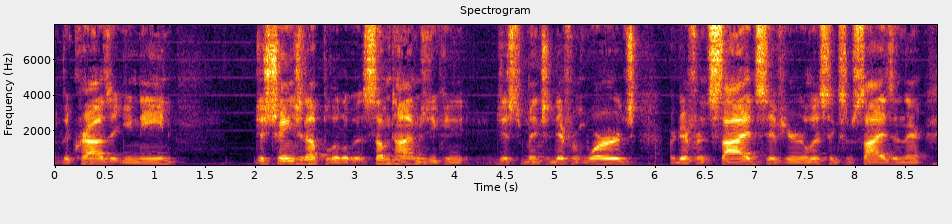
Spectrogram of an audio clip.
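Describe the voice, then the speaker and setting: A man co-hosting a casual business podcast, giving steady, easygoing advice with fillers. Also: lowish voice. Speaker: podcast co-host, marketing staff.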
